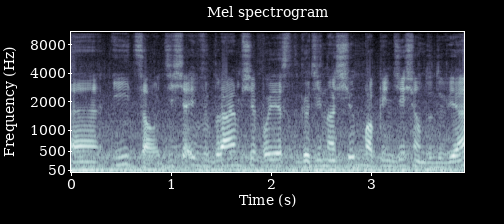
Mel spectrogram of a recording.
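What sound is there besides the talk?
car engine noise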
